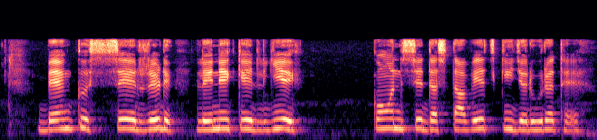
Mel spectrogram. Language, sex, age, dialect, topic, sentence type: Hindi, female, 18-24, Kanauji Braj Bhasha, banking, question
